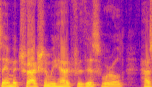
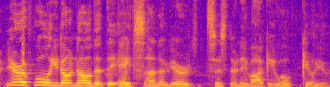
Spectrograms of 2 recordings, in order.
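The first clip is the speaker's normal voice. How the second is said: lightly raised heavenly scolding that fades; voice from the sky; 5 semitones higher, 6 dB quieter than usual. Acted. Sky voice warning Kamsa, high then fading. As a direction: start high and let it sink away. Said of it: "He heard the voice from the sky".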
